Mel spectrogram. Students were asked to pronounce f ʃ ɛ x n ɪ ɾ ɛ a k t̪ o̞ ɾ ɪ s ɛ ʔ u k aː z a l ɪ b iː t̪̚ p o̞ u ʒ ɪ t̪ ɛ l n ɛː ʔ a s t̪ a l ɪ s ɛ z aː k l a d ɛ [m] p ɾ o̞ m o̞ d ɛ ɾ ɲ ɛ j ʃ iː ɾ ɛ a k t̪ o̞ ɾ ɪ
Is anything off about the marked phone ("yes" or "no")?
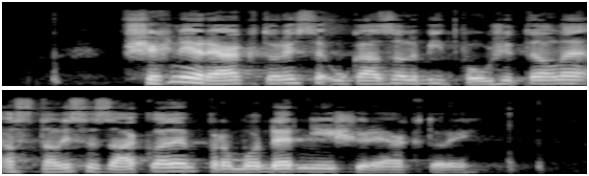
no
